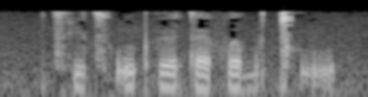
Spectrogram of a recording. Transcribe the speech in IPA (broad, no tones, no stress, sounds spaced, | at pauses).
t͡sʼ i t͡sʼ ṵ ŋ pʰ ʏ t ɛ f ə b ɐ ǀʰ ṵ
